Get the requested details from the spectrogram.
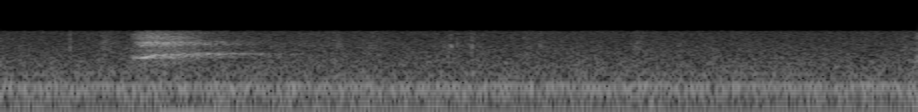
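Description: A red fox gives a single harsh, drawn-out scream over a low steady hum.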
